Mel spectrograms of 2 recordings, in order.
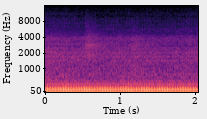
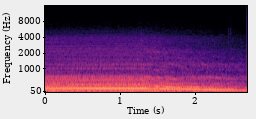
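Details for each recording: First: And it does make a decent sound. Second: Used car with 83,673 miles displayed but 134,661 miles in computer, live data out of spec: deep rumble as engine revs then settles, rough uneven drone underneath; shudder felt on revving, engine problems not pinned down.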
